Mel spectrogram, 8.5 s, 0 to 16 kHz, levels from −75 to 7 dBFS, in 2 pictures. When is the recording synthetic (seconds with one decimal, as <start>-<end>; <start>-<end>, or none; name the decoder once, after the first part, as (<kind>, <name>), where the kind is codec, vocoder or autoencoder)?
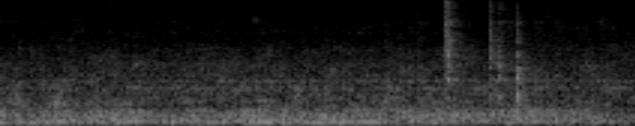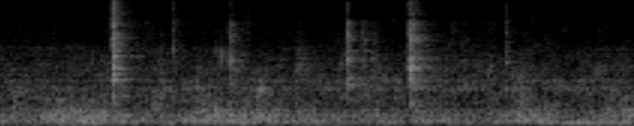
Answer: none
